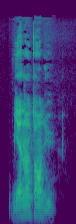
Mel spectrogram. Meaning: 1. well understood 2. of course, obviously
- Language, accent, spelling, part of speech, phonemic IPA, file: French, France, bien entendu, adverb, /bjɛ̃.n‿ɑ̃.tɑ̃.dy/, LL-Q150 (fra)-bien entendu.wav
